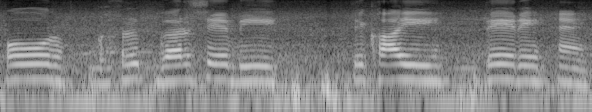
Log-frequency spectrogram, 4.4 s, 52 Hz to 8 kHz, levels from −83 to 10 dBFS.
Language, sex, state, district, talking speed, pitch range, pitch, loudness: Hindi, female, Haryana, Rohtak, 120 wpm, 205-220 Hz, 215 Hz, -15 LUFS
